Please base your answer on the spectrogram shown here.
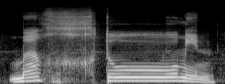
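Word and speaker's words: مختومٍ: Tapi yang betul adalah yang dnya tidak berubah huruf knya mengalir suara knya tidak tertahan. Knya tidak terputus. Knya dibaca tebal. Makhtumin.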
